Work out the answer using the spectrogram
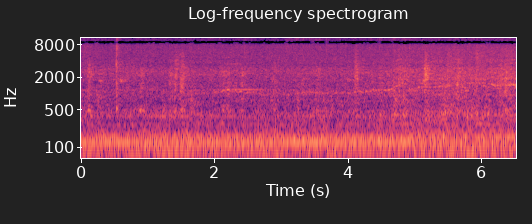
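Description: Steady low rumble of a passenger train running, heard from inside the carriage, with faint clicks about once a second.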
